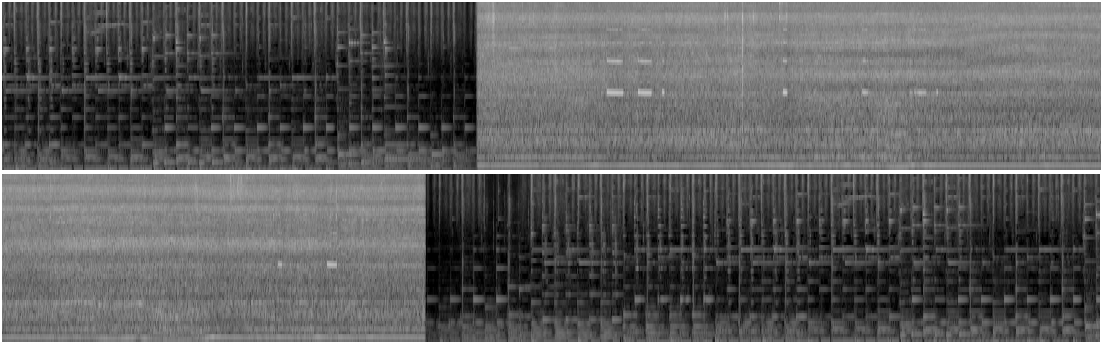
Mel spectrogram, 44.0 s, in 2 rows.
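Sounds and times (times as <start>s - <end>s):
diesel engine running: 9.5s - 30.5s.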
